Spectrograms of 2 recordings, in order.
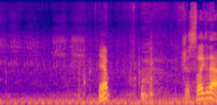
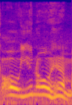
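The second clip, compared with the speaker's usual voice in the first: much higher, impressed question; imitated surprise; 10 semitones higher than usual. Imitating the driver asking about a hockey player, surprised. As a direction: mimic an amazed question.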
